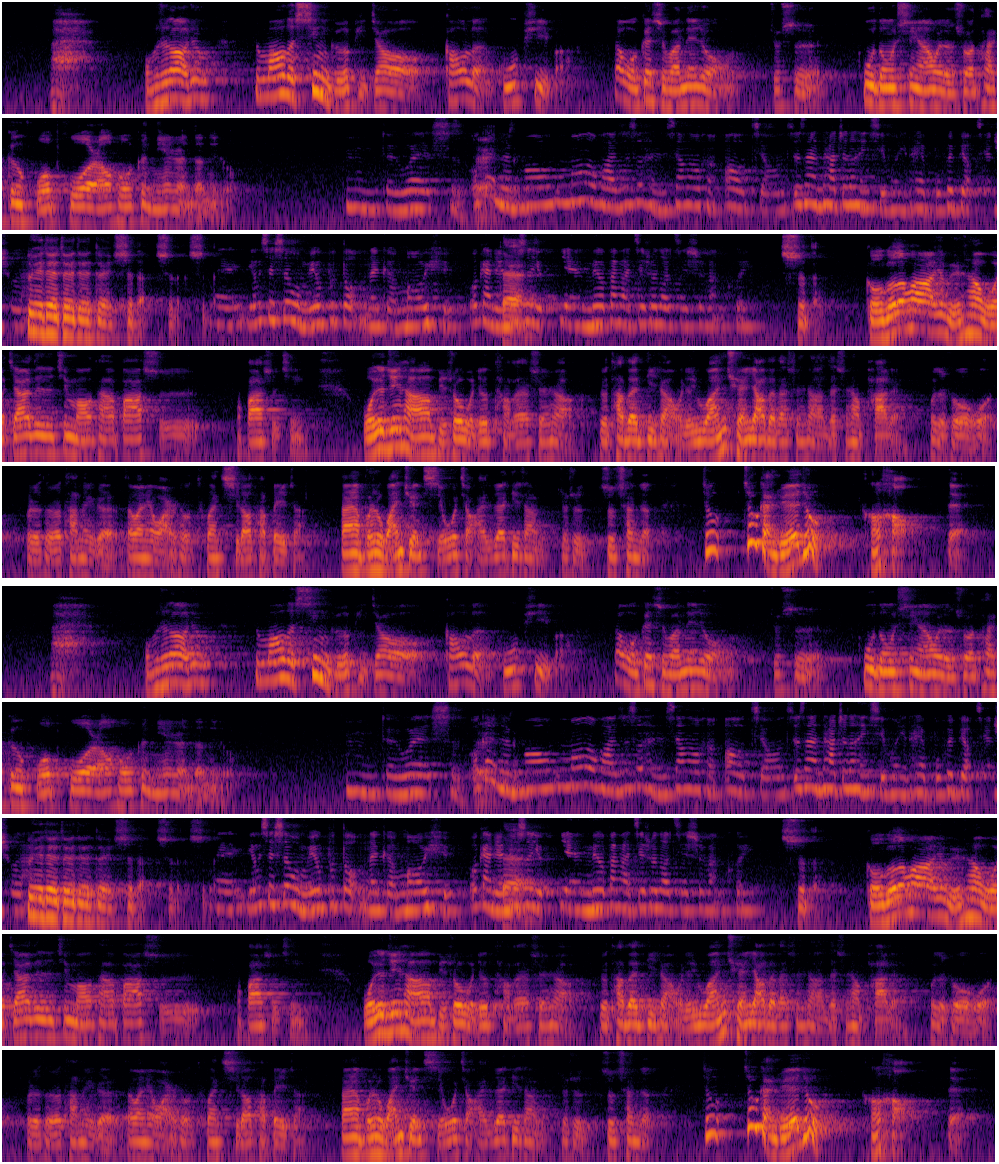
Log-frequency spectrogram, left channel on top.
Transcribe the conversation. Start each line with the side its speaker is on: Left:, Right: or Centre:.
Left: 唉，我不知道，就就猫的性格比较高冷孤僻吧。但我更喜欢那种就是互动性啊，或者说它更活泼，然后更粘人的那种。
Right: 嗯，对，我也是。我感觉猫猫的话，
Left: 对，
Right: 就是很像那种很傲娇，就算它真的很喜欢你，它也不会表现出来。
Left: 对对对对对，是的，是的，是的，
Right: 对，尤其是我们又不懂那个猫语，我感觉就是有一点没有办法接收到及时反馈。
Left: 对。是的，狗狗的话，就比如像我家这只金毛，它八十，它八十斤，我就经常，比如说我就躺在它身上，就它在地上，我就完全压在它身上，在身上趴着，或者说我，或者说它那个在外面玩的时候，突然骑到它背上，当然不是完全骑，我脚还是在地上就是支撑着，就就感觉就很好。对，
